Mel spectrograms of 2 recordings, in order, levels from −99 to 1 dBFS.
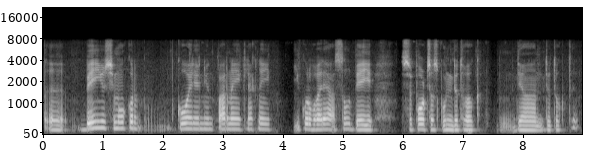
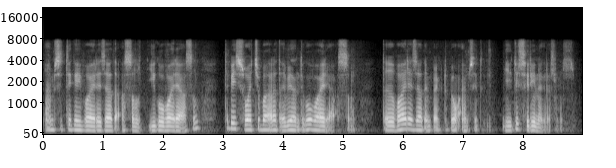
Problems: constant background noise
